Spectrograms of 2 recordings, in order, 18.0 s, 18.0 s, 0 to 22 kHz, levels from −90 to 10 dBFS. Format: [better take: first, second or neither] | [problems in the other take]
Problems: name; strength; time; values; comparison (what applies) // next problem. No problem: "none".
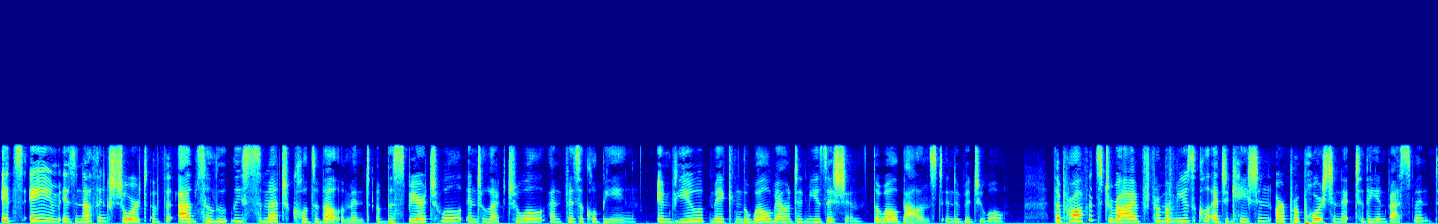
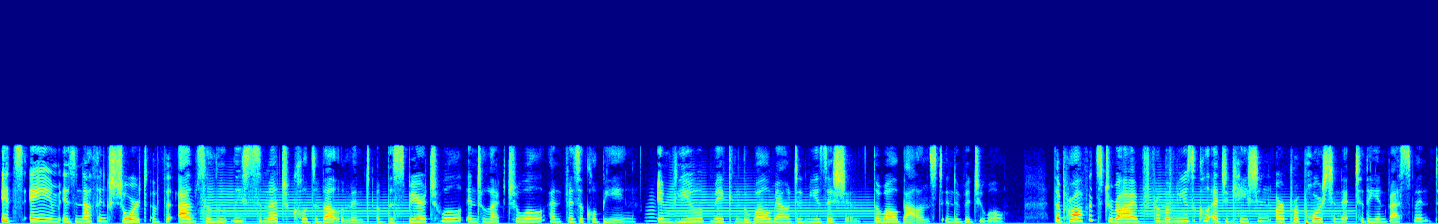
first | background sound (Trumpet); 18 dB below the speech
